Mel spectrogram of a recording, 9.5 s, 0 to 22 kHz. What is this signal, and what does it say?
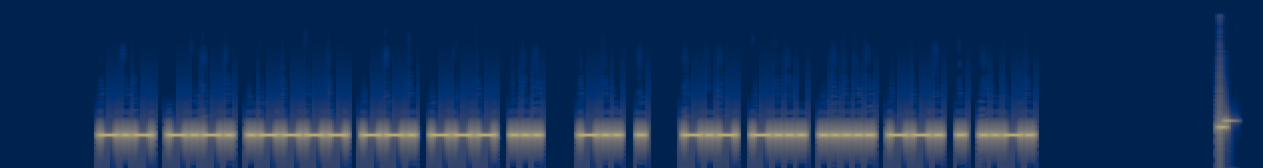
Morse code, heard as a keyed tone, about 28 wpm, 700 Hz. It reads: KC1GOS DE KB5GEF
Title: USA Callsign DE Callsign - 6 Characters - 28wpm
